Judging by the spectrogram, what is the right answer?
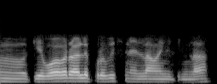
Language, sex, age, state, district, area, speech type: Tamil, male, 18-30, Tamil Nadu, Tiruvarur, urban, conversation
